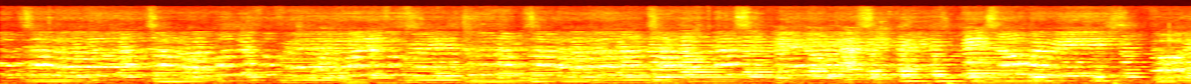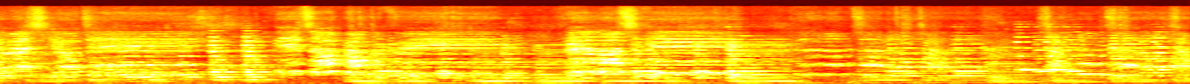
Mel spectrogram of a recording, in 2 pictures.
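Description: Children's choir singing with instrumental accompaniment, the bass notes held steady under shifting chords.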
